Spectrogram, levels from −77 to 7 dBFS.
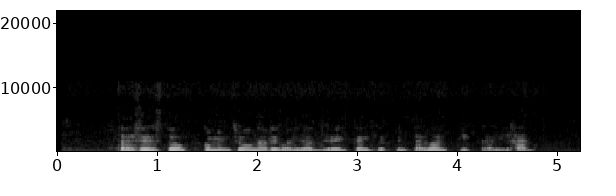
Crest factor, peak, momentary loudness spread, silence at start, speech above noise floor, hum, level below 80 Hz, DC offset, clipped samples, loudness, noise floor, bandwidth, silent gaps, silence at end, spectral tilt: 18 dB; -12 dBFS; 11 LU; 0.65 s; 31 dB; none; -56 dBFS; under 0.1%; under 0.1%; -29 LUFS; -60 dBFS; 11 kHz; none; 0.5 s; -9.5 dB/octave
